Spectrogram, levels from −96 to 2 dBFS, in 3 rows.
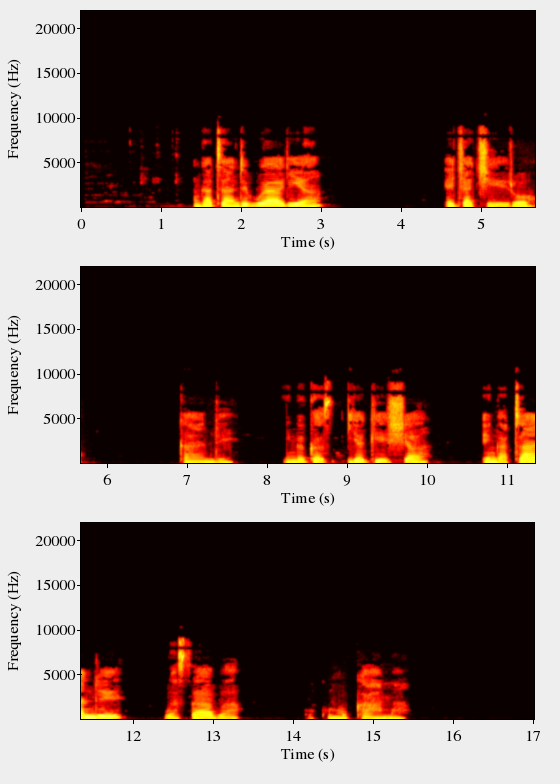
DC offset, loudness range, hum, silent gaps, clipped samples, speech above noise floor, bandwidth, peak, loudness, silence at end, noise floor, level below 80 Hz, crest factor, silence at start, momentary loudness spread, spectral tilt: under 0.1%; 9 LU; none; 3.55-3.61 s, 6.63-6.67 s; under 0.1%; over 72 dB; 9.6 kHz; 0 dBFS; -18 LUFS; 1.6 s; under -90 dBFS; -68 dBFS; 20 dB; 1.4 s; 17 LU; -5 dB/octave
